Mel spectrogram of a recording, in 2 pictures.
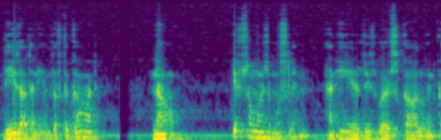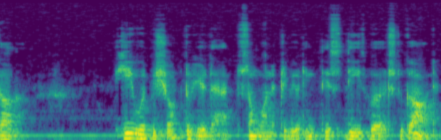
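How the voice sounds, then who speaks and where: A man giving a critical commentary on book excerpts while showing screenshots, pacing himself deliberately and opening most sentences with "now". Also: on the low side, vocal fry, noisy background. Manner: critical, disapproving tone. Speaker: religious commentator.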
